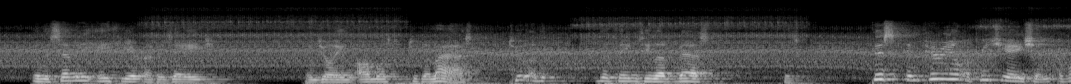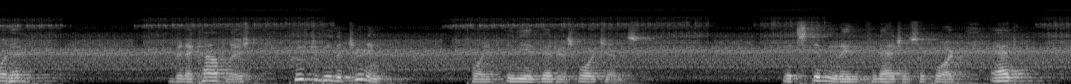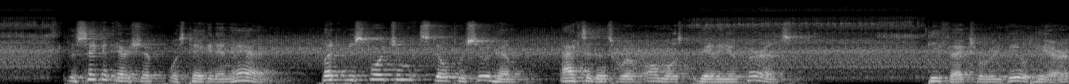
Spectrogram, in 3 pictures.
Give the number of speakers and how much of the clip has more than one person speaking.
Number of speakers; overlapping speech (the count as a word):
one, no overlap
